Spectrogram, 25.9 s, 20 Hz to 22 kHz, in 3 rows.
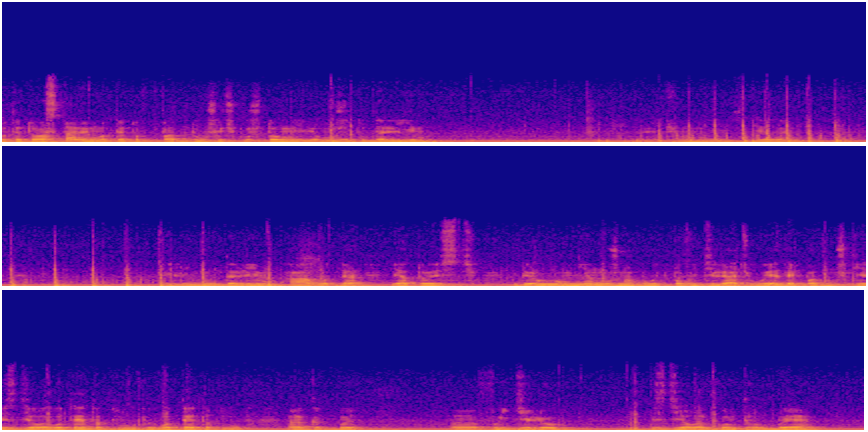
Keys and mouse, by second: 1.0-5.5 middle drag, 3.5 Tab, 6.3 ctrl+z, 6.7 ctrl+z, 7.1 ctrl+z, 7.4 ctrl+z, 7.6 ctrl+z, 7.8 ctrl+z, 8.0 ctrl+z, 8.5 ctrl+z, 8.8 ctrl+z, 9.3 ctrl+z, 9.7 ctrl+z, 10.0 ctrl+z, 10.3 ctrl+z, 10.7 ctrl+z, 11.4 ctrl+z, 12.2-14.3 middle drag, 16.6-19.6 super+right drag, 19.6 middle click, 20.0 right click, 20.4 middle click, 21.0 right click, 21.7-23.3 middle drag, 24.5 ctrl+b, 25.2 middle click.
